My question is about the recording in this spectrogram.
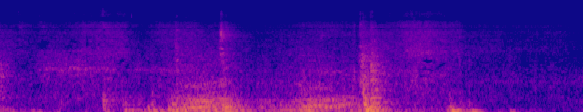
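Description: Kitchen drawer and cabinet door being handled: a low sliding rumble, then a sharp knock about three-quarters of the way through as a cabinet door is opened.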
